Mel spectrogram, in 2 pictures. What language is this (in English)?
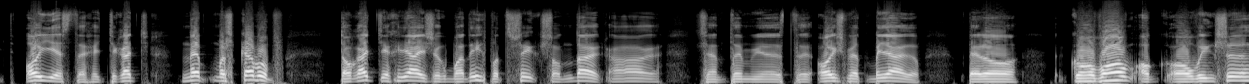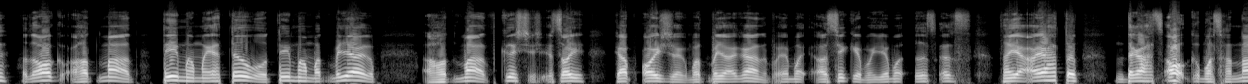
Mazatlán Mixe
